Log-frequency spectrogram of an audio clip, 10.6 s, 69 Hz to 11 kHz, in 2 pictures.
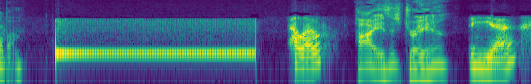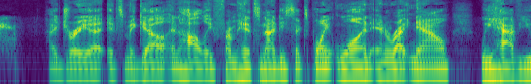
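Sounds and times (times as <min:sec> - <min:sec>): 
speech: 0:00.0 - 0:00.3, 0:02.9 - 0:10.6
telephone dial tone while placing a call: 0:00.6 - 0:02.6.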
